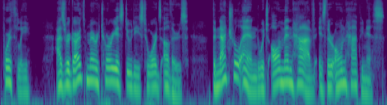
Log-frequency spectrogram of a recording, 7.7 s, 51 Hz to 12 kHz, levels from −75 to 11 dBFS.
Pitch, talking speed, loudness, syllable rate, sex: 135 Hz, 140 wpm, -19 LUFS, 4.6 syllables/s, male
